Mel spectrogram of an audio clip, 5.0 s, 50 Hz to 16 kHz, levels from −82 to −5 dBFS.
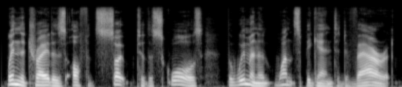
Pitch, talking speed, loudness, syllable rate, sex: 125 Hz, 190 wpm, -18 LUFS, 5.1 syllables/s, male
